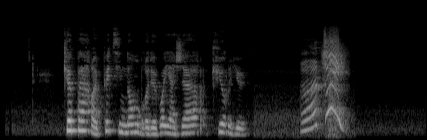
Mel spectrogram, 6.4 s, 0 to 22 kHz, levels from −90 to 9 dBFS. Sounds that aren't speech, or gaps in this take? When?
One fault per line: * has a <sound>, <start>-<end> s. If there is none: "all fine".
* has a sneeze, 4.5-5.3 s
